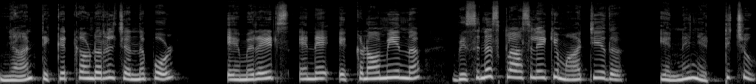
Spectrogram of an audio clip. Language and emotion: Malayalam, surprised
